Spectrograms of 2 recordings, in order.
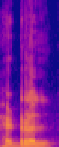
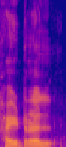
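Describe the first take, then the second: First: The first vowel sounds like 'eh'. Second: The first vowel sounds like 'eye'. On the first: The speaker calls it right. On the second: The speaker calls it wrong.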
